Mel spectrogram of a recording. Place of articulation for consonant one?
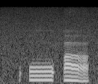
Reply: glottal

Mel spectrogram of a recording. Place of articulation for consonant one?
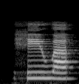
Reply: glottal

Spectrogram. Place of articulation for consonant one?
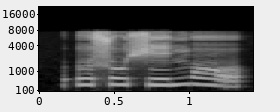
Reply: glottal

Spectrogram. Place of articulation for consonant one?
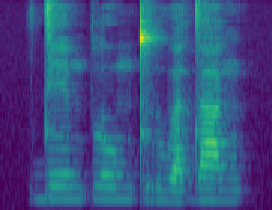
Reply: alveolar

